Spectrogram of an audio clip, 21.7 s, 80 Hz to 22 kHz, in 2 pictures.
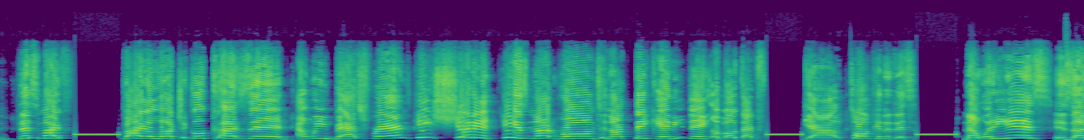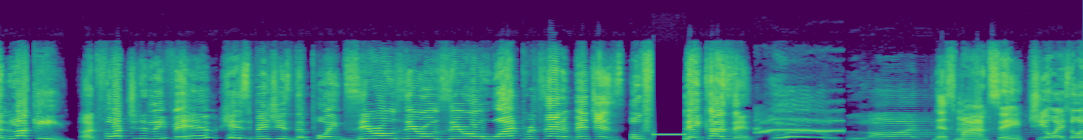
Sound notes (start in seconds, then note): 17.3 beep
